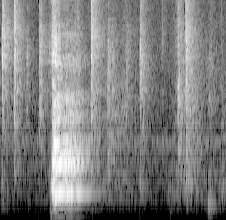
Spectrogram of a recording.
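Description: A dog barking once, loudly, about half a second in.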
